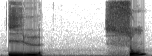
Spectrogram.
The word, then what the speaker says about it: ils sont: il, plural form, okay, ils sont, final T not pronounced, ils sont, elles sont, okay, ils sont, elles sont.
